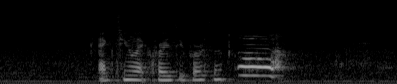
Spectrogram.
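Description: A young woman speaks close by with feeling.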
